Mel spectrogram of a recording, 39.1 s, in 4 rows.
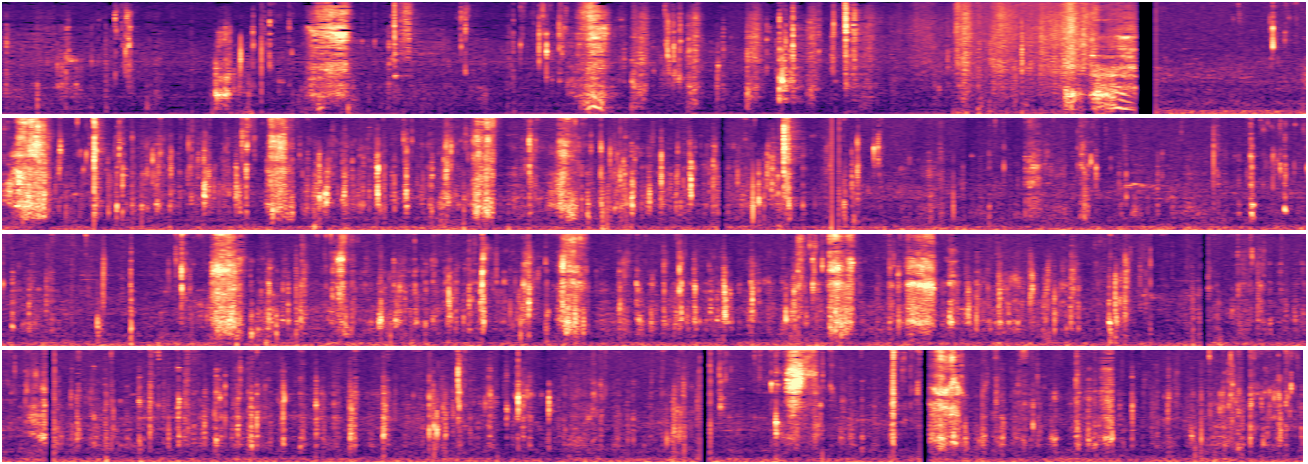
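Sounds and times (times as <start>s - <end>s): person chewing and smacking noodles: 0.0s - 6.7s, 9.5s - 39.0s
steady low hum: 0.0s - 39.0s.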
